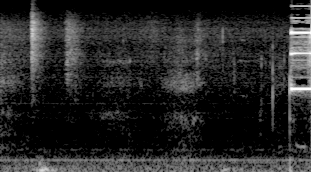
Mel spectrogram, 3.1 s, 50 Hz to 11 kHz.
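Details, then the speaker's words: Minuteman Entrust ETR 700 UPS after battery replacement, running a lamp on battery power with mains unplugged: quiet room, then one sharp high-pitched beep about a third of a second long, louder than before; normal on-battery warning. "But you can hear the beeping is a lot louder now. Which that would get annoying."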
